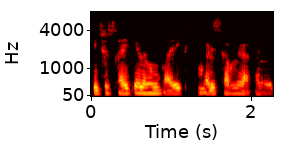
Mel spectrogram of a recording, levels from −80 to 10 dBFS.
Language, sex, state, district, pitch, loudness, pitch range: Bengali, male, West Bengal, North 24 Parganas, 110 Hz, -25 LUFS, 100-120 Hz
